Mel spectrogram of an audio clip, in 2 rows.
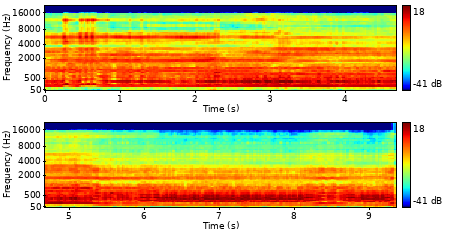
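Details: RC car LRP .32 nitro engine with a Novarossi race carb, warmed up, first full-throttle run of the day: a shrill, sustained scream with the pitch sagging and surging; the high-speed needle is set a bit too lean.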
